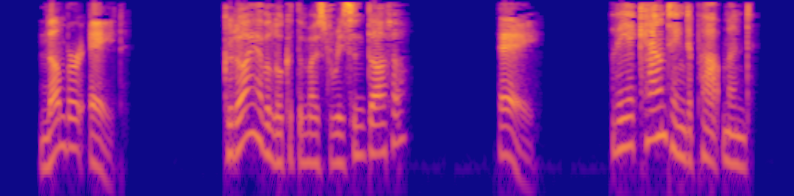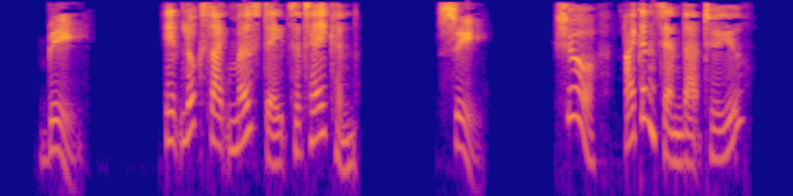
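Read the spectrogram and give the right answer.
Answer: C: Sure, I can send that to you.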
